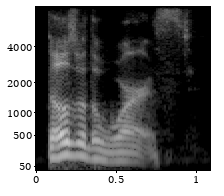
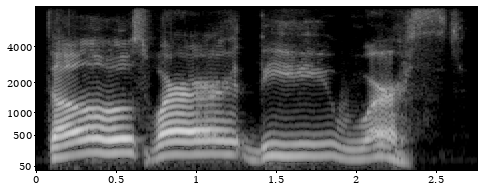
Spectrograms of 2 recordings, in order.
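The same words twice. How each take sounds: First: Said in the usual way. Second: Stretched, louder and higher; slow emphatic drawl. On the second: Real, not acted. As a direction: drag every word out in disgust. Drawn out emphatic repeat.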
